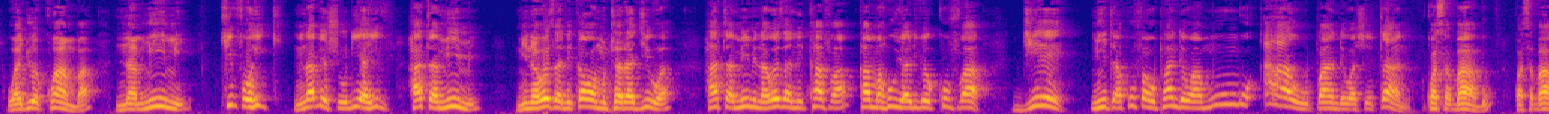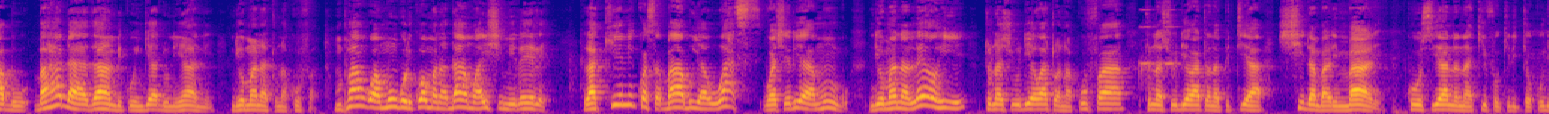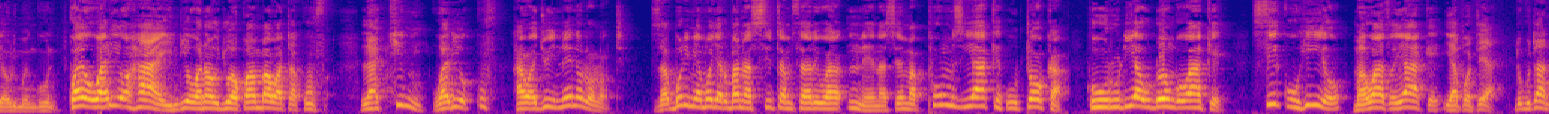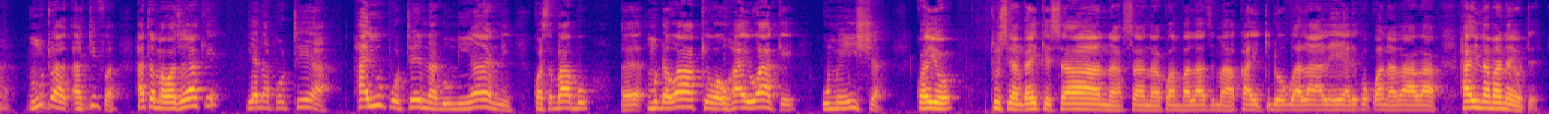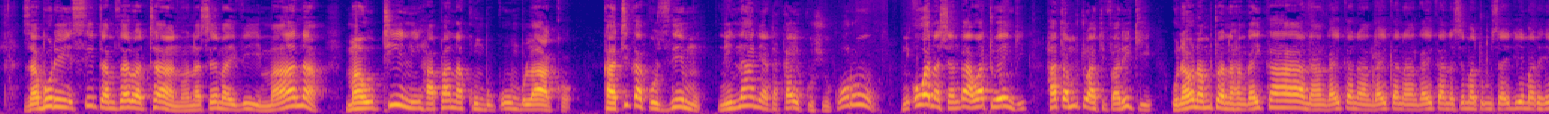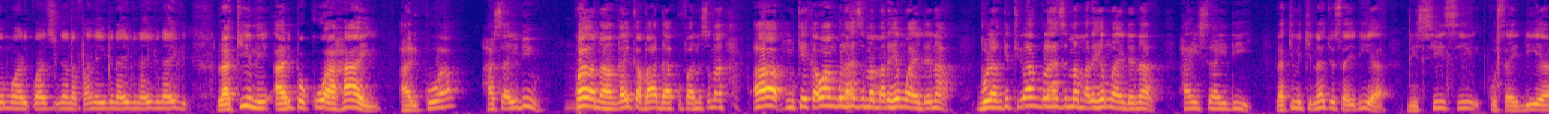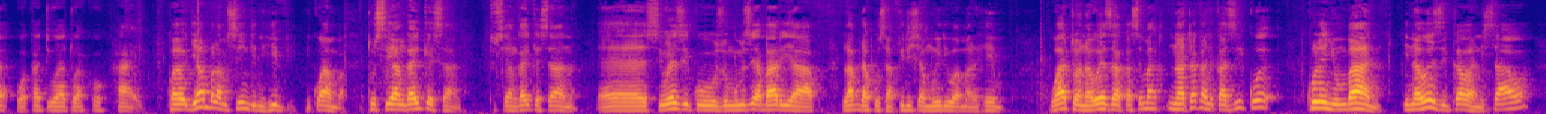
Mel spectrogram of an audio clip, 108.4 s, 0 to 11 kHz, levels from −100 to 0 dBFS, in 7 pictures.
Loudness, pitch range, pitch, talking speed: -21 LUFS, 145-200 Hz, 170 Hz, 135 wpm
